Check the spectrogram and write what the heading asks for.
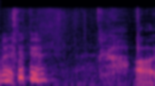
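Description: Speech: a woman talking for under a second, then a pause and a soft, breathy whispered sound near the end.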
